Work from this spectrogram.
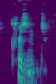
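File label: "crescent", British English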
